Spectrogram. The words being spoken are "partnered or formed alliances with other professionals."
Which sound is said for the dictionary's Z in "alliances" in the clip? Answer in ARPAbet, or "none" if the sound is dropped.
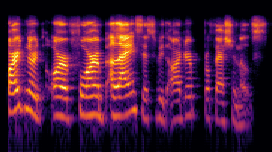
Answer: S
